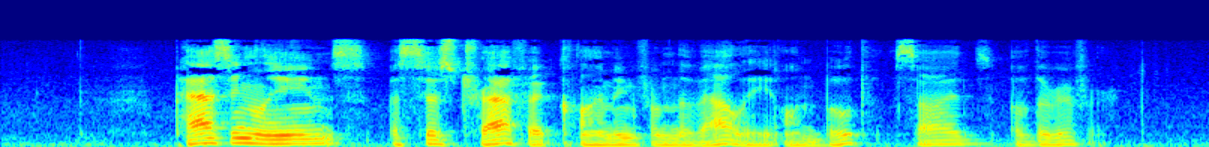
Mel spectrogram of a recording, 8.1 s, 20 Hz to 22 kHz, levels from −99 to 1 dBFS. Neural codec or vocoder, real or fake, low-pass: none; real; 7.2 kHz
